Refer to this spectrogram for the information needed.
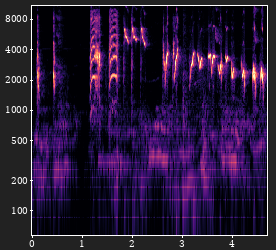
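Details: Greater green leafbird singing hard to goad a rival into a fight: a few sharp chips, two loud harmonic squawks, then a quick chain of bright whistled notes descending in a rippling series.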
